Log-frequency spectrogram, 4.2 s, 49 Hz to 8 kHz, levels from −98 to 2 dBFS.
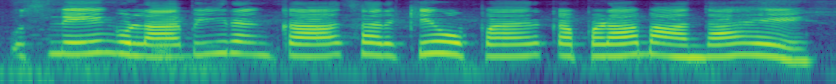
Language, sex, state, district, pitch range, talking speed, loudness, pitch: Hindi, female, Madhya Pradesh, Bhopal, 270-305 Hz, 145 wpm, -12 LUFS, 285 Hz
